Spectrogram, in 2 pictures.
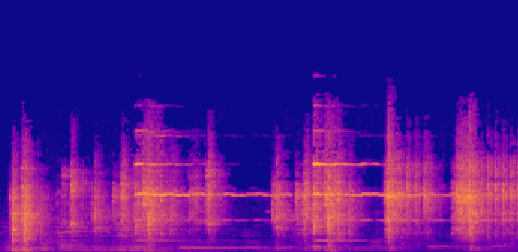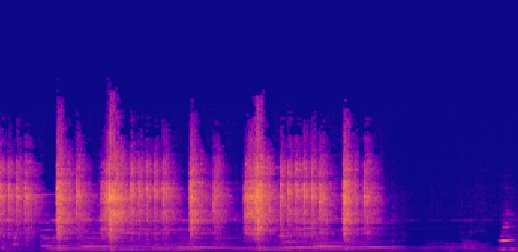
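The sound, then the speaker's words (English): Two nickels drop into a pay phone with a series of ringing chime-like tones, followed by the clicking of a dial as a call is placed, heard for several seconds before fading to quiet. “I'll call her and find out.”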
